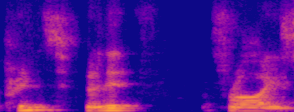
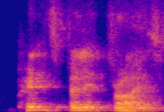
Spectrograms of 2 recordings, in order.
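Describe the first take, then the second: First: The phrase is said at an ordinary pace. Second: The phrase is said very quickly.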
